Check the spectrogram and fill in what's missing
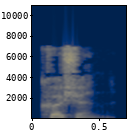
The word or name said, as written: cushion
